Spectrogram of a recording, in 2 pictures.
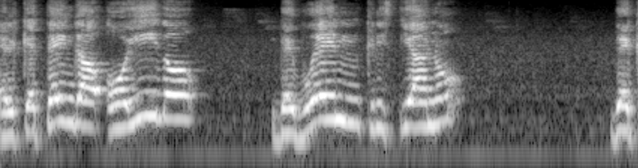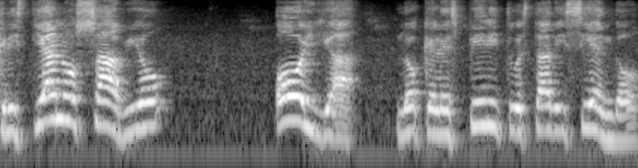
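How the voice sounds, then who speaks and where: A man speaks very slowly in a high pitch, with long, frequent pauses. His intonation is lively. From Argentina, Santiago del Estero. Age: 60s. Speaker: pastor. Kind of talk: sermon.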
